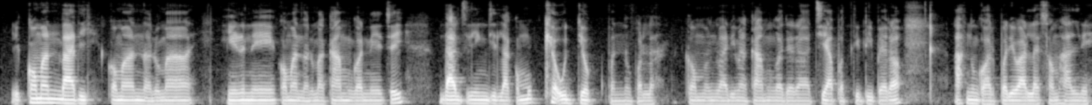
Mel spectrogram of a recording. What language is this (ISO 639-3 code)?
nep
